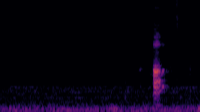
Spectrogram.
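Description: Quiet room tone with a faint steady hum, then one short hesitant "uh" from a woman near the end.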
